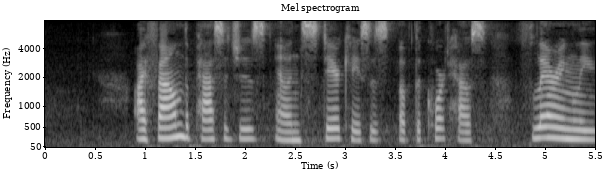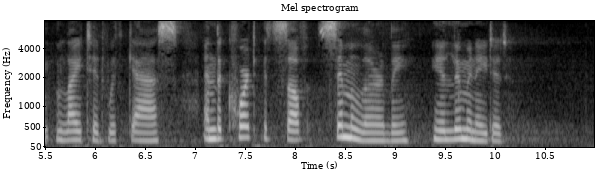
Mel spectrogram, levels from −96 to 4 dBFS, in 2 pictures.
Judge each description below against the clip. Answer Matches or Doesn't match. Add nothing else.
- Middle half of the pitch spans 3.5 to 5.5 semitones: Doesn't match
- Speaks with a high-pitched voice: Matches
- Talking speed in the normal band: Doesn't match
